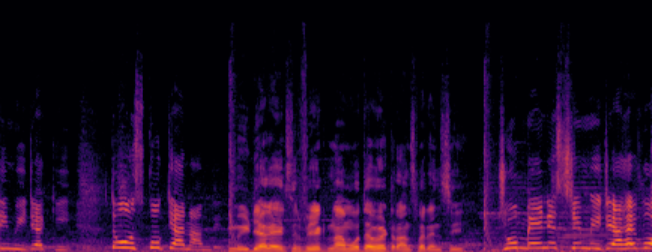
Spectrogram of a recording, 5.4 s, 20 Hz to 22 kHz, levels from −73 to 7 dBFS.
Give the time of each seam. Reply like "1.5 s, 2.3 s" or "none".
1.9 s, 4.0 s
